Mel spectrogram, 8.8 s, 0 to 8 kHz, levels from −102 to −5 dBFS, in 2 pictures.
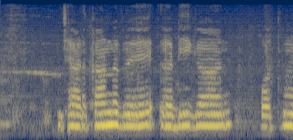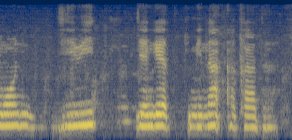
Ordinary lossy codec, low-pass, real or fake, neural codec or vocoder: AAC, 48 kbps; 7.2 kHz; fake; vocoder, 24 kHz, 100 mel bands, Vocos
